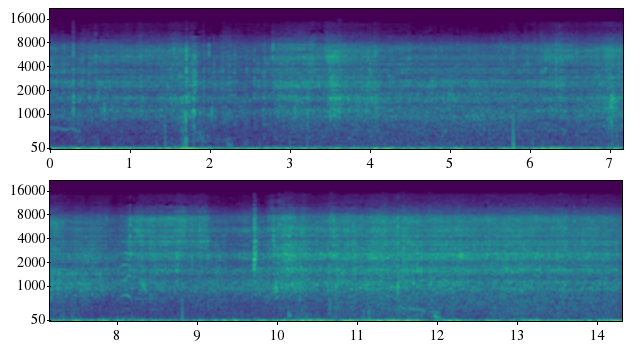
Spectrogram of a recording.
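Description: Surfski paddle blades splashing into the sea and water rushing along the hull, with wind buffeting the microphone as a low rumble. Near the end the rush of breaking surf grows louder as the boat rides through whitewater.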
